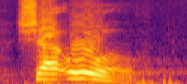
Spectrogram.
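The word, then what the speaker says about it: שאול: We got the Kamatz, A, and we've got that's called the Shurik, by the way, which is U. So how do we pronounce that? Shaul.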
